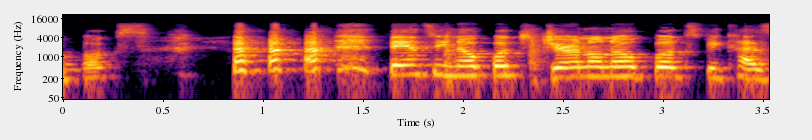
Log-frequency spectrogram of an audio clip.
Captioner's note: laughs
